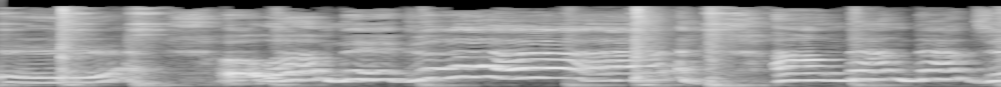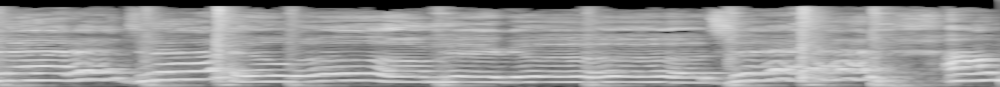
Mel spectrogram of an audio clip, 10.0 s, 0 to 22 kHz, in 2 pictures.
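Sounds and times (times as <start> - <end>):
low thumping beat: 0.0 - 10.0
woman singing into microphone: 0.0 - 10.0.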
